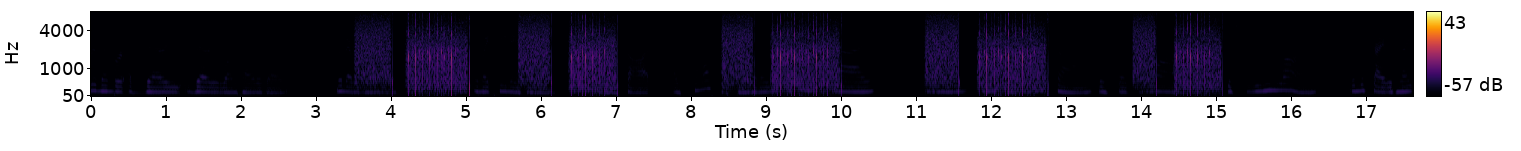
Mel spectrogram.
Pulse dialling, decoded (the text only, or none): 7 5 8 8 5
